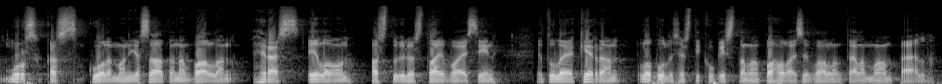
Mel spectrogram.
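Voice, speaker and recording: A man preaching a sermon, emphatic and building to shouts at key points. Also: low-pitched. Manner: emphatic, rising to shouts at climaxes.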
